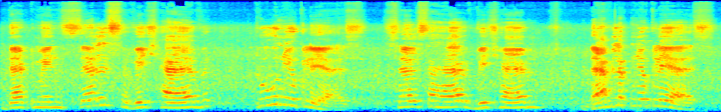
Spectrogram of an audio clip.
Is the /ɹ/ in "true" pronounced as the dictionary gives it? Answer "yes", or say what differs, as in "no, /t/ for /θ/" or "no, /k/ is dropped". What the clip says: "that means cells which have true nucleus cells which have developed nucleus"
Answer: no, /ɹ/ is dropped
